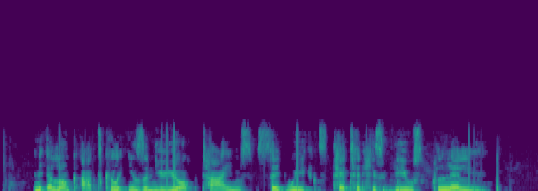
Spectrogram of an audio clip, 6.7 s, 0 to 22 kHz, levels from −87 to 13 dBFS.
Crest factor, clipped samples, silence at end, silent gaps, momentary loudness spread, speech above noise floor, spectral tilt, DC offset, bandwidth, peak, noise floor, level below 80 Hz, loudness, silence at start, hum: 16 dB; under 0.1%; 0.65 s; none; 10 LU; 41 dB; -7.5 dB/octave; under 0.1%; 7.8 kHz; -2 dBFS; -57 dBFS; -48 dBFS; -17 LUFS; 0.4 s; none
